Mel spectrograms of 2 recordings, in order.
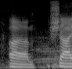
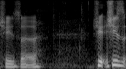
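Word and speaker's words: Shi: Shy the series. Which I always pronounce.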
